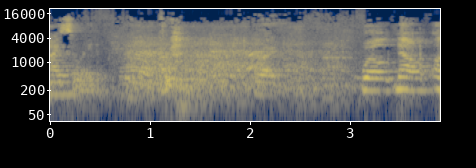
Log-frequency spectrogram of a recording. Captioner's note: laughing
